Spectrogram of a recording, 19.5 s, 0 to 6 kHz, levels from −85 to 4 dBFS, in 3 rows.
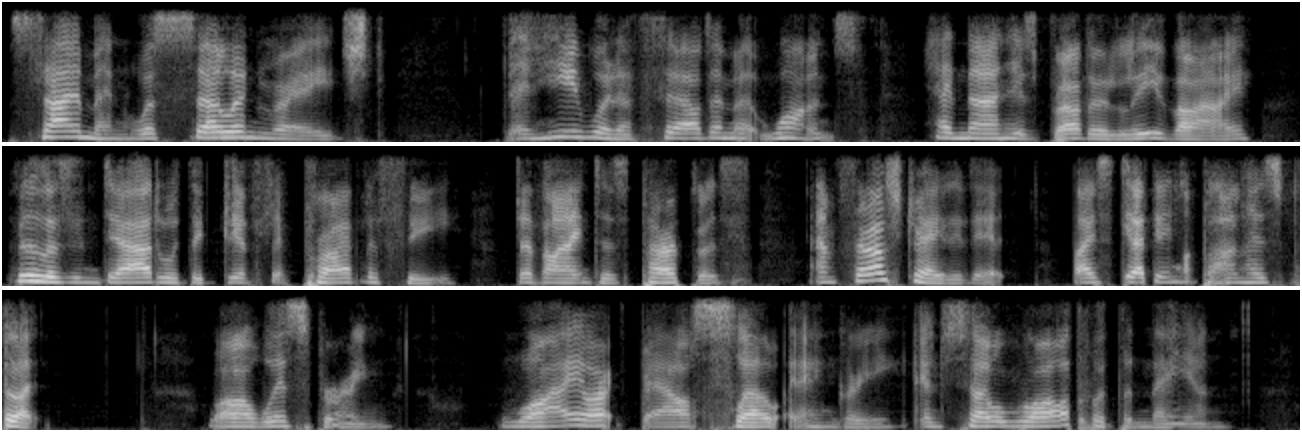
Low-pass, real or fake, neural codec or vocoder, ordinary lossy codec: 5.4 kHz; fake; codec, 24 kHz, 1.5 kbps, HILCodec; Opus, 64 kbps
